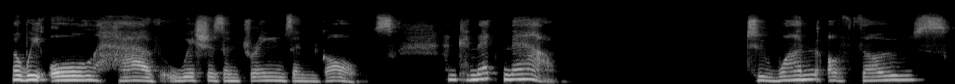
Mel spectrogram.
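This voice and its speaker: A woman leading a guided meditation as a spiritual teacher, speaking in a soft, soothing way with drawn-out phrases and some hushed, whispered words. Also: low-pitched.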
